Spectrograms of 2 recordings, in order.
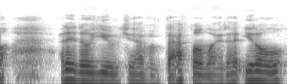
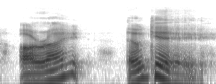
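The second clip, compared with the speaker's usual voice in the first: put-on perky teacher voice, louder; 2 semitones higher, 4 dB louder than usual. Retelling a homeroom teacher's greeting to the students: perky enthusiastic Aizawa voice. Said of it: "happy, perky, enthusiastic".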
